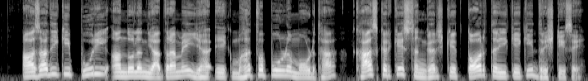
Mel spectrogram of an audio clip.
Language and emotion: Hindi, neutral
